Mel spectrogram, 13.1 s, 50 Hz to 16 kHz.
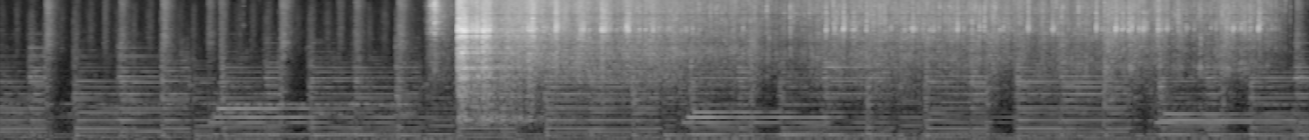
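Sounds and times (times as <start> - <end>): background music: 0.0 - 13.0
oats pouring into metal bowl: 4.3 - 13.0.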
